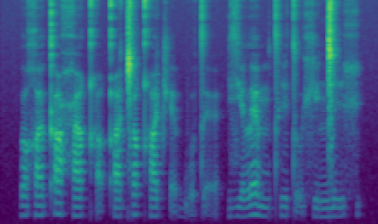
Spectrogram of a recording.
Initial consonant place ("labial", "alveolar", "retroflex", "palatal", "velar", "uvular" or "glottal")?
uvular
